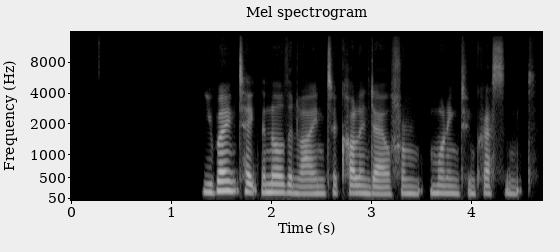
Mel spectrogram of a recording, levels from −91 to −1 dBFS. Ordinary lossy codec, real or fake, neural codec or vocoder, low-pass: none; fake; autoencoder, 48 kHz, 32 numbers a frame, DAC-VAE, trained on Japanese speech; 14.4 kHz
